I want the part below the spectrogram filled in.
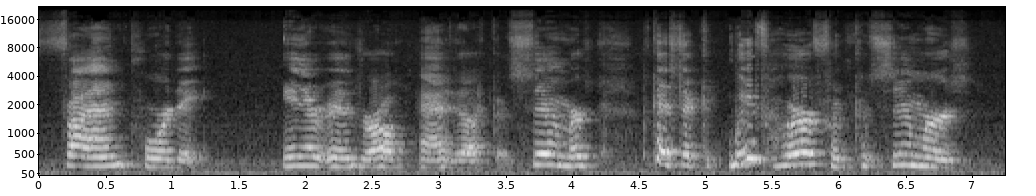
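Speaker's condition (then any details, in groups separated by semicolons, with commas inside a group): Cerebral palsy; from birth; slow movement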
